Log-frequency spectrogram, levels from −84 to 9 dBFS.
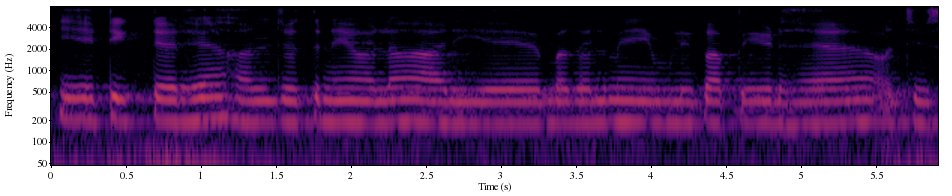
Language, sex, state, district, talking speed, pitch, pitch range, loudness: Hindi, female, Bihar, Muzaffarpur, 160 wpm, 190 Hz, 185-195 Hz, -46 LUFS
